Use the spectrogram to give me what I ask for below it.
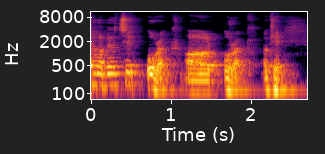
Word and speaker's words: Iraq: ওকে, American ইংলিশে এই উচ্চারণটা হবে হচ্ছে ওরাক অর ওরাক। ওকে, উচ্চারণটা সঠিক উচ্চারণটা কি? ওরাক। এবং ব্রিটিশ ইংলিশে সঠিক উচ্চারণটা কি হবে? এরাক, এরাক। কিন্তু সঠিক উচ্চারণ নয় কি? ইরাক, ইরাক।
